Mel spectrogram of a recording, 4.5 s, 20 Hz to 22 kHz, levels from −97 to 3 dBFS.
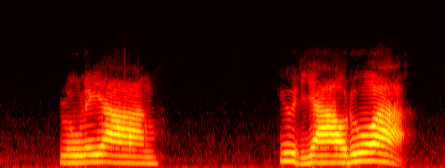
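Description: From 0.64 s to 3.59 s there is an AMR rate drop. The speech turns rough, raspy and synthetic. The bandwidth stays the same, and there is no gap. This fits the AMR-WB codec stepping down from 12.65 to 6.6 kbit/s, probably due to a weak radio link.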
